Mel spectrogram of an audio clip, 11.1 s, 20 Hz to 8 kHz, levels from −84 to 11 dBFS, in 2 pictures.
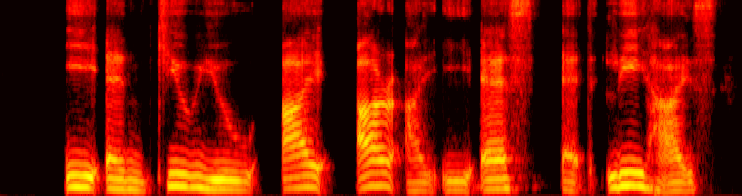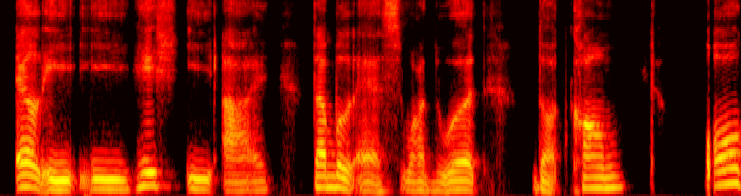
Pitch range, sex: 130-165 Hz, female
